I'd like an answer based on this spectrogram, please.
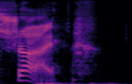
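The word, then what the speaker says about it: Shai: saw this shade now says his first name is pronounced shy he was joking shy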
